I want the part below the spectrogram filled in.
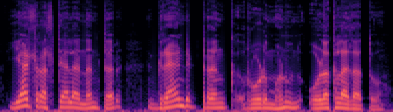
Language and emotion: Marathi, neutral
